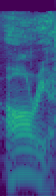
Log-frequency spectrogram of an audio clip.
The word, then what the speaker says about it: Arya: Maisie Williams there as our ass up matter pronounces it Araya Arya Stark is star coughing please forgive me I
